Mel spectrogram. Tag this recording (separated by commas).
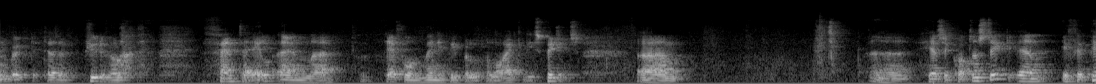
Speech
